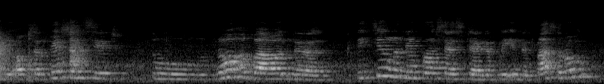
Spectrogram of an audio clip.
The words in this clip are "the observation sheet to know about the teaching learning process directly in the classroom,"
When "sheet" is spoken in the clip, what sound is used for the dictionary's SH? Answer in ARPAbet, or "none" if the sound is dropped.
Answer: S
